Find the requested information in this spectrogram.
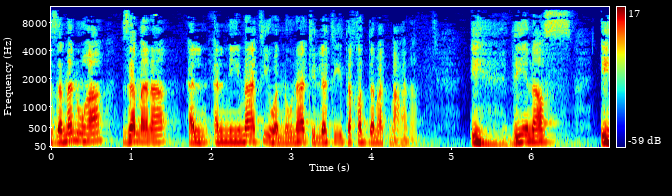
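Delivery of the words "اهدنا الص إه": "إه" with a held, breathed ha; audible flowing ha. Shown as a demonstration. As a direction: let breath run through the ha of "اهدنا". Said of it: "لاحظوا صوت الهاء". («إه» بهاء ساكنة جارية الصوت)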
